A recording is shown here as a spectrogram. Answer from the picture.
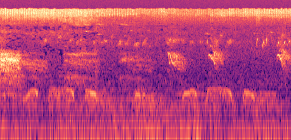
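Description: Faint calls of distant birds: a quick series of short repeated calls, with a few fainter, higher calls among them, over a low steady rumble.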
